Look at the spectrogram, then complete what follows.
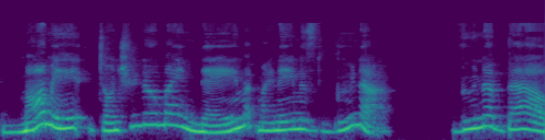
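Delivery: put-on sassy, annoying, entitled little-girl tone. Retelling a dream where a little girl demands her name be known: imitating a sassy, annoying tone. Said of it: "in a very sassy and almost, like, annoying tone".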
